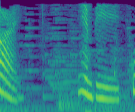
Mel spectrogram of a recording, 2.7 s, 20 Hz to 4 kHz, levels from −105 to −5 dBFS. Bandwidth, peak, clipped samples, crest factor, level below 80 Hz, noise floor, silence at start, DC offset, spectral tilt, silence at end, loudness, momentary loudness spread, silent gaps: 3.8 kHz; -12 dBFS; under 0.1%; 16 dB; -52 dBFS; -49 dBFS; 0 s; under 0.1%; -3.5 dB/octave; 0 s; -28 LUFS; 22 LU; none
